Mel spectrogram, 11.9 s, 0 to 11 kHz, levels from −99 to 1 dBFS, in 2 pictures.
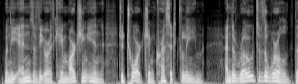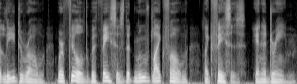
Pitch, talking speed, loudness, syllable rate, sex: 115 Hz, 185 wpm, -17 LUFS, 4.2 syllables/s, male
